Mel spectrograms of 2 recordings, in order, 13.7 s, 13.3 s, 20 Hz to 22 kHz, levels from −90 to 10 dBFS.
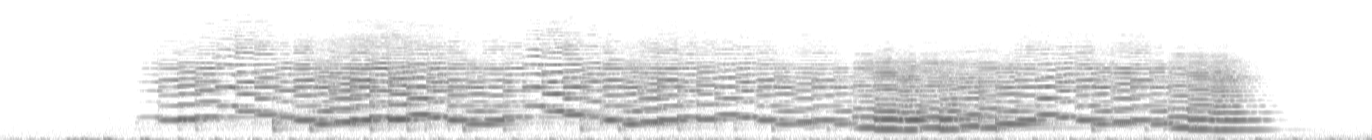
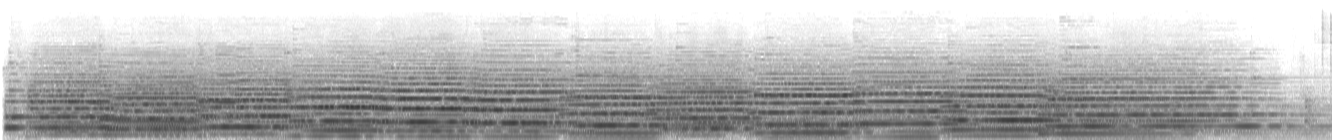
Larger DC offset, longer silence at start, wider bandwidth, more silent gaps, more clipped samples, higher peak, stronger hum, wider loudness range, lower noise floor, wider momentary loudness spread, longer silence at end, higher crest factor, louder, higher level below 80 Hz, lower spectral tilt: neither; first, 0.65 s vs 0.05 s; about the same, 14 kHz vs 13 kHz; neither; neither; second, -26 dBFS vs -6 dBFS; neither; about the same, 4 LU vs 3 LU; first, -75 dBFS vs -43 dBFS; about the same, 8 LU vs 8 LU; about the same, 0 s vs 0 s; about the same, 16 dB vs 14 dB; second, -41 LUFS vs -20 LUFS; second, -74 dBFS vs -58 dBFS; second, -1.5 dB/octave vs -6.5 dB/octave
